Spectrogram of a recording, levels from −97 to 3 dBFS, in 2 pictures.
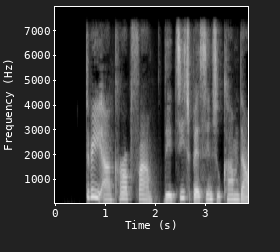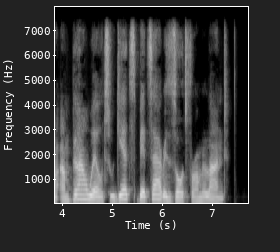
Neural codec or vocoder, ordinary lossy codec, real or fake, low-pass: codec, 16 kHz, 1 kbps, X-Codec, WavLM features, trained on Multilingual LibriSpeech; none; fake; 7.2 kHz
